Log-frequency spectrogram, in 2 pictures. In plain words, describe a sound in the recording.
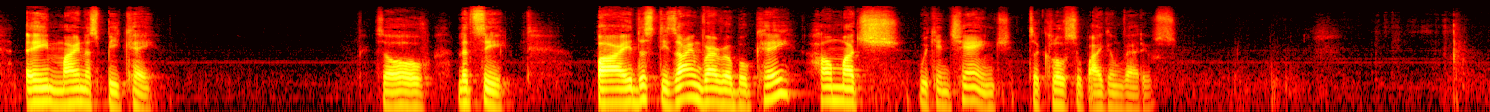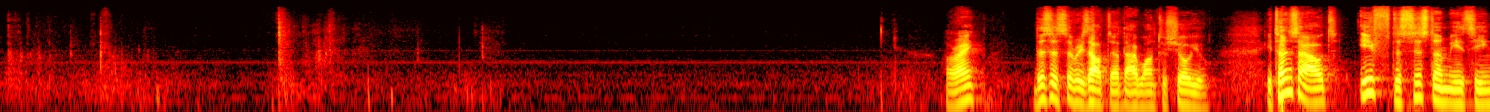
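A man lectures calmly through a microphone, with pauses.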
